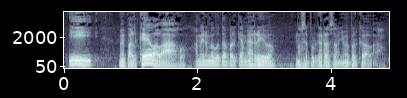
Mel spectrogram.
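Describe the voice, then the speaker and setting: A Dominican man hosting a podcast, telling a story about himself in a relaxed, self-mocking, slangy way. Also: fairly low pitch, fast. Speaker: podcast host. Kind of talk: casual storytelling chat.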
